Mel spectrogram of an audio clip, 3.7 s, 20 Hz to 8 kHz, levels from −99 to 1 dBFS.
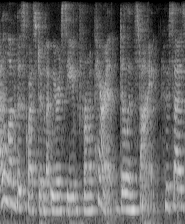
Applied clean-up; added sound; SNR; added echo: neural separator model SepFormer DNS4.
